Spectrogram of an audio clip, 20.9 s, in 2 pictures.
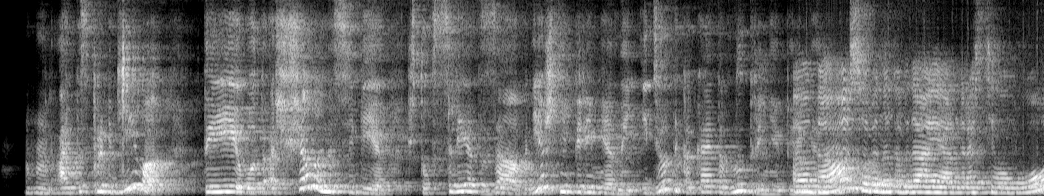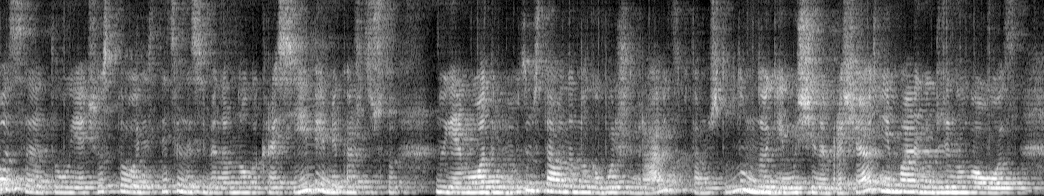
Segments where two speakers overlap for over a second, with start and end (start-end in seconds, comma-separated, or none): none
